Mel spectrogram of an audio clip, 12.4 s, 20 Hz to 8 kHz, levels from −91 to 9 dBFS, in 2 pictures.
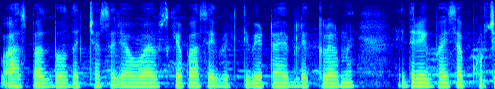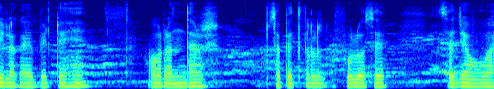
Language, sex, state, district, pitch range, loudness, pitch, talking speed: Hindi, male, Bihar, Bhagalpur, 115-125 Hz, -37 LUFS, 120 Hz, 155 wpm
